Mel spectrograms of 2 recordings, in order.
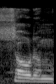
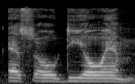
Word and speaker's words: Sodom: town, and declared Sodom, I believe it's pronounced Sodom with S-O-D-O-M, Sodom, which, what I got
